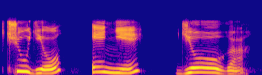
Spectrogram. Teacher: el palatal que se produce cuando se juntan la lengua y el paladar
